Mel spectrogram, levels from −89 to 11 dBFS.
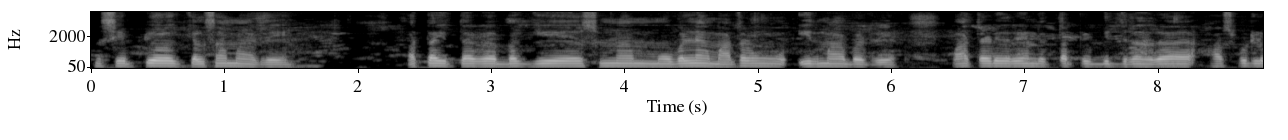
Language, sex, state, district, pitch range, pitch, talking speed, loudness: Kannada, male, Karnataka, Dharwad, 120-135 Hz, 130 Hz, 125 wpm, -28 LUFS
